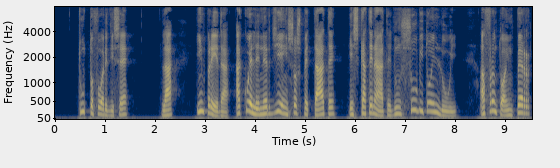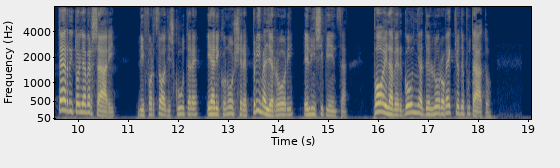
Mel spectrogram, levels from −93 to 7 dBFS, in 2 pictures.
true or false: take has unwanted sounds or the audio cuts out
false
